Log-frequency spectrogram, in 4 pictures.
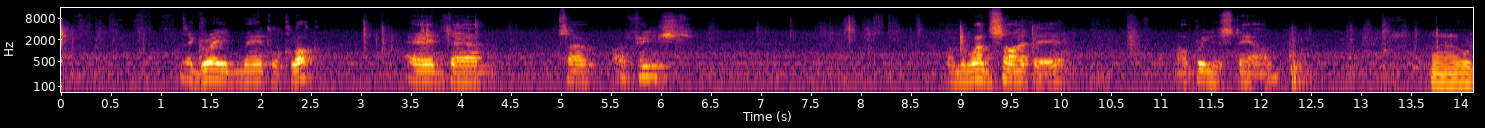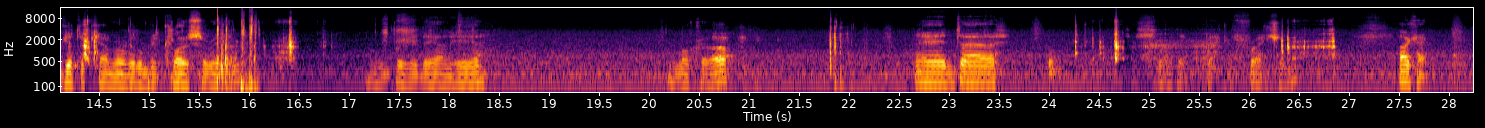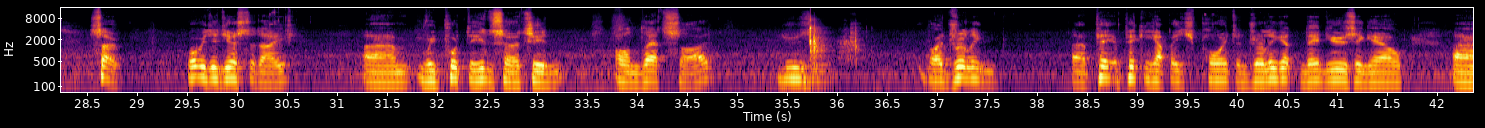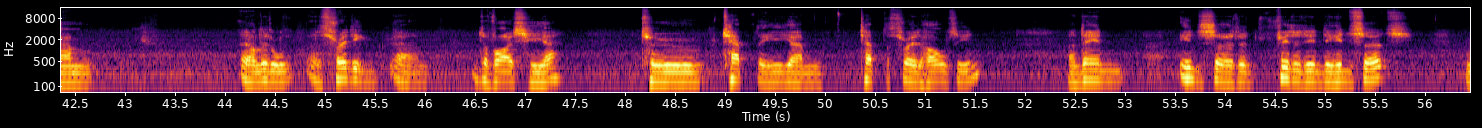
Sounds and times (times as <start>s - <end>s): Speech: 1.2s - 2.6s, 3.4s - 4.4s, 5.0s - 6.4s, 8.8s - 10.1s, 11.1s - 12.3s, 13.7s - 16.0s, 17.2s - 18.4s, 20.2s - 21.0s, 22.6s - 23.6s, 24.8s - 26.5s, 27.5s - 27.9s, 28.5s - 28.9s, 29.5s - 30.6s, 31.2s - 34.8s, 35.4s - 36.0s, 36.8s - 37.6s, 38.3s - 42.7s, 44.1s - 47.4s, 48.2s - 51.6s, 52.4s - 56.4s.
